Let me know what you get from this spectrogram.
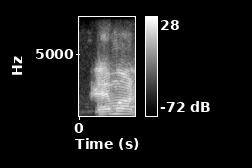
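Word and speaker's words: Cramer: আরেকবার বলুন দাদা বুঝতে পারছি না ক্র্যামার ক্র্যামার সি আর এমই আর ক্রেমারস রুল ক্রেমারস রুল এই যে বানানটা এখানে লেখা আছে দেখো সি আর এমই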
